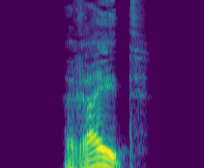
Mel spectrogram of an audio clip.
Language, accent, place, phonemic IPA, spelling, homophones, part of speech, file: German, Germany, Berlin, /ʁaɪ̯t/, reit, reiht / Rheydt, verb, De-reit.ogg
- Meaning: 1. singular imperative of reiten 2. first-person singular present of reiten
